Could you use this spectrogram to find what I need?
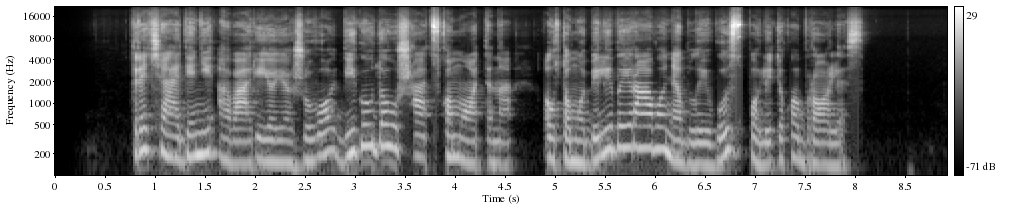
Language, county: Lithuanian, Alytus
